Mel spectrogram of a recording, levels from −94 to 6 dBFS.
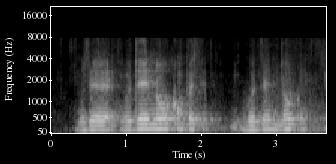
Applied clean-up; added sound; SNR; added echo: neural separator model SepFormer DNS4.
